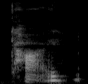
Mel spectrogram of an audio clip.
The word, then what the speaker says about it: chi: It's pronounced chi, obviously.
